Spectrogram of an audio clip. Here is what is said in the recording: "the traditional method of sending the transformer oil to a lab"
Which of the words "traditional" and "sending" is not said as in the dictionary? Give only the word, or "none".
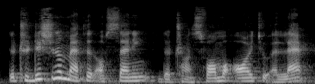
none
